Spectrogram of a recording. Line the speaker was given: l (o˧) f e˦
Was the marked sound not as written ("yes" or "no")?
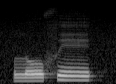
no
